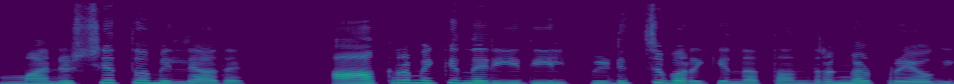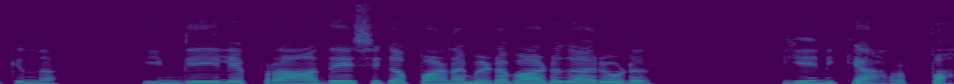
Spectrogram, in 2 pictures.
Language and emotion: Malayalam, disgusted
